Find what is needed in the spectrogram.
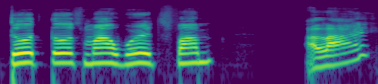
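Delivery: high, slow put-on Canadian voice; mock Canadian voice. Mocking how Canadians talk to the streamer, in a high put-on Canadian voice. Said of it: "Canadians talk like this".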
